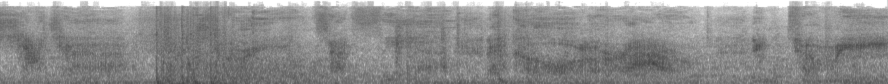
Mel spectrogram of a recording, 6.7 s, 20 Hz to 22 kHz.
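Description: Rapid video game gunfire hits a player in Space Marine 2, loud mechanical clattering bursts and crackling shots layered continuously, with a person talking over the noise.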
